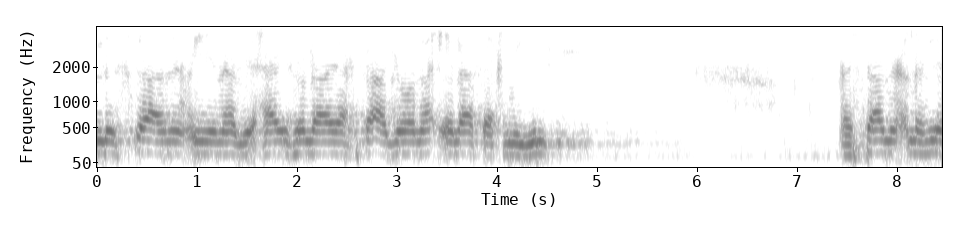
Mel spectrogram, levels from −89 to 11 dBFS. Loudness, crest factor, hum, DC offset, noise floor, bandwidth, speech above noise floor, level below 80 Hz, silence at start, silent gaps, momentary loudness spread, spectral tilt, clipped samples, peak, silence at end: -44 LUFS; 12 dB; none; under 0.1%; -85 dBFS; 4 kHz; 42 dB; -82 dBFS; 0 s; none; 6 LU; -8 dB/octave; under 0.1%; -32 dBFS; 0 s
